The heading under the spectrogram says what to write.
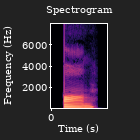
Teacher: este se produce elevando o llevando la parte trasera de la lengua hacia el velo del paladar, que es la parte posterior del paladar, bloqueando así la salida de aire por la boca y expulsándolo por la nariz al momento de pronunciar la consonante. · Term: sonido nasal, velar sonoro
